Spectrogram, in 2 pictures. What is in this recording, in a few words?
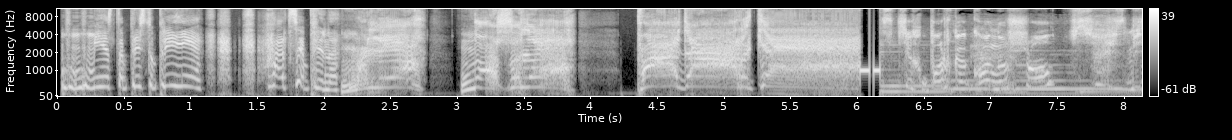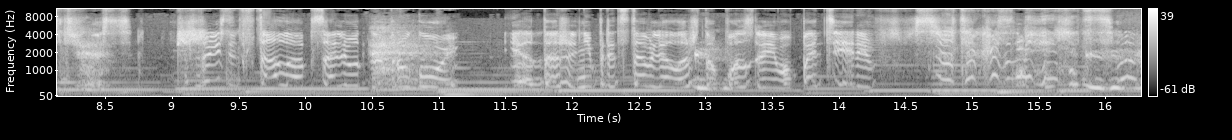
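igrovaya Russian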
